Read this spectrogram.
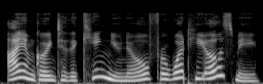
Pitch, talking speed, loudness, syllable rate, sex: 235 Hz, 295 wpm, -17 LUFS, 5.3 syllables/s, female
